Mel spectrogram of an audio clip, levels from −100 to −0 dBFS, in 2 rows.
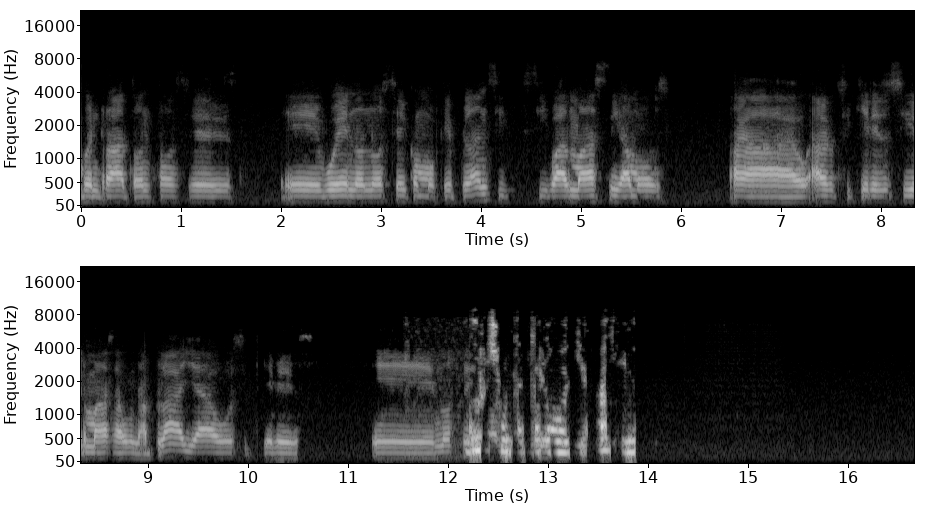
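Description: Speech suppressed in double talk occurs at 10.15–10.28, 11.23–11.27, 12.37–12.70 and 13.22–13.76 s. The speech dips by about 10 dB, and by about 30 dB in the last dip, most likely because an echo canceller turned both talkers down while they overlapped. The other side's voice leaking through is heard from 11.55 to 13.91 s at roughly 10 dB relative to the speech, likely as loudspeaker playback that the echo cancellation did not fully remove from the microphone. All of this speech reaches the listener through a band-limited call codec that cuts off above 8 kHz.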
